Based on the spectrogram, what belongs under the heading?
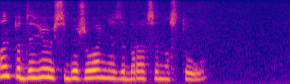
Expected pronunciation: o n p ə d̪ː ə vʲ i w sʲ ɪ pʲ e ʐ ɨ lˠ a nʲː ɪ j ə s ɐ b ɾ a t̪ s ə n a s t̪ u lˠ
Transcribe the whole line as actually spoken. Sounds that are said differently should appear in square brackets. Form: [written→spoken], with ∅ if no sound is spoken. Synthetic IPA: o n p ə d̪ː [ə→ɐ] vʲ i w sʲ ɪ [pʲ→bʲ] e ʐ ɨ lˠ a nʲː ɪ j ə [s→z] ɐ b ɾ a t̪ s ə n [a→ɐ] s t̪ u lˠ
